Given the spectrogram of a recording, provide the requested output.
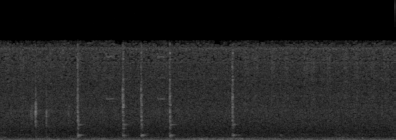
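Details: Ford Crown Victoria: faint turn-signal flasher ticks come unevenly over a low cabin hum, cutting in and out; owner blames a faulty blinker fuse slot in the fuse panel, cause not confirmed.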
